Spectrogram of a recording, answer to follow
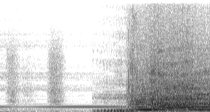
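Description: A held music note, then about a second in a loud, sustained monster roar from a yeti creature.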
